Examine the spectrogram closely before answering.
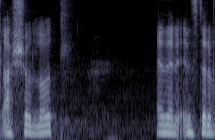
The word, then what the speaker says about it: axolotl: I wasn't sure if I was saying it right, but but I was saying like, you know, instead of saying axolotl, they would have said like axolotl.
